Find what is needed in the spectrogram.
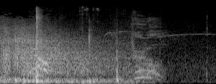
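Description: Revolver gunfire: a loud shot with its echo, and another sharp crack about a third of a second in, the noise dying away after about a second and a half.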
